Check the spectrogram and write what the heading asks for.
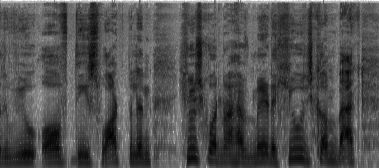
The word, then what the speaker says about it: Husqvarna: SWAT Pillion means the black arrow, and Husqvarna, that's how you pronounce this Swedish name or Swedish brand that has been dominating the off-roading scene and the racing, scene as well.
